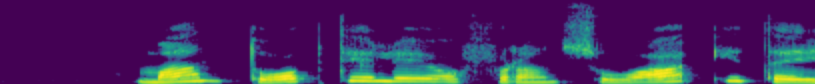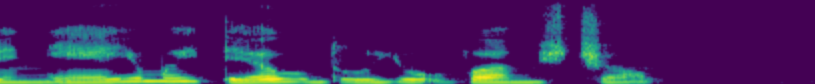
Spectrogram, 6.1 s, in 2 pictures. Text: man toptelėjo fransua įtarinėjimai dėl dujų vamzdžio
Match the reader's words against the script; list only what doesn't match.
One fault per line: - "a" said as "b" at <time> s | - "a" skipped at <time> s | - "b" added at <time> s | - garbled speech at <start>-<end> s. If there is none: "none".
none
